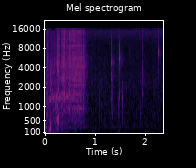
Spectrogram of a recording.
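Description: A faint rustling noise for under a second, then near silence broken only by a few faint ticks.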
